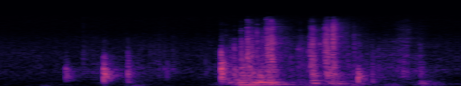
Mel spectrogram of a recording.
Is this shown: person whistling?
no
